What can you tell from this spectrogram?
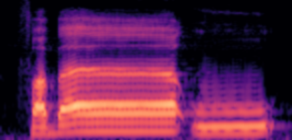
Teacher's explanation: مد زبر با، حمزہ واو پیش او، فباؤ، یہ مد ہے، مد متصل، اسے تھوڑا کھینچتے ہیں ، اور یہ واو مدہ ہے، اسے بھی تھوڑا کھینچ کے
